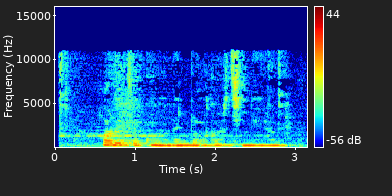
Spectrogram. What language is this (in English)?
Armenian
